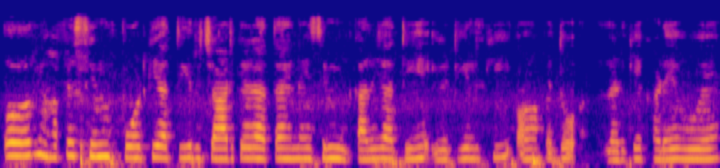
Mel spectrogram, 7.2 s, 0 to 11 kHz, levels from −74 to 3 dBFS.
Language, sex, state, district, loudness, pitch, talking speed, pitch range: Hindi, male, Rajasthan, Jaipur, -18 LUFS, 210 Hz, 215 wpm, 200-225 Hz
